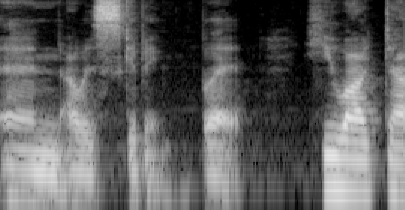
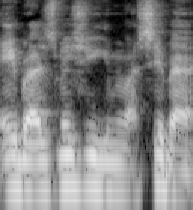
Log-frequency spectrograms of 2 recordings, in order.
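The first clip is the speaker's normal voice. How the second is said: put-on street talk style of speaking. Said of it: "the way he said it, too".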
